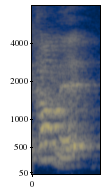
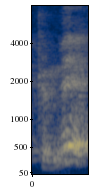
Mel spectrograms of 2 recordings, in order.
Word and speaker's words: commit: to pronounce words correctly you don't say come in you say commit see the emphasis is on the last syllable then once again you're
